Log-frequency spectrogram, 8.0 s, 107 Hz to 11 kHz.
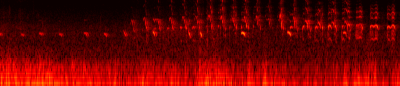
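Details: Ospreys at the Hog Island nest on 21 June 2020 during a second fish delivery to a chick. Spaced thin whistles lead into a rapid, steady series of sharp repeated chirps over strong low wind rumble.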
